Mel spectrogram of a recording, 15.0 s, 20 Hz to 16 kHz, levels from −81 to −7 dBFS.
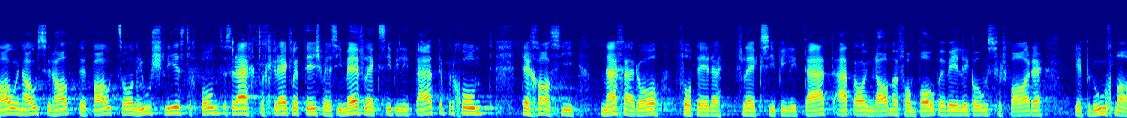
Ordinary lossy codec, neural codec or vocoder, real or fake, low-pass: none; none; real; 7.2 kHz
